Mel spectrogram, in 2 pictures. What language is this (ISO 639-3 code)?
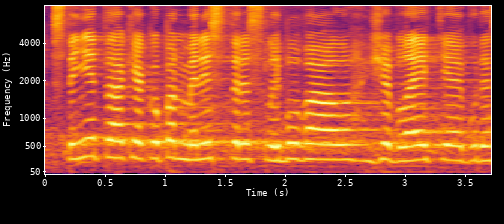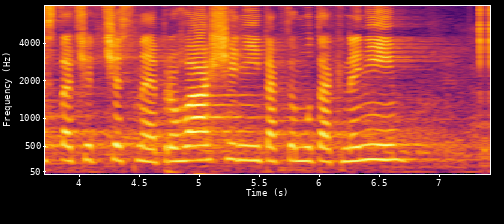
ces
